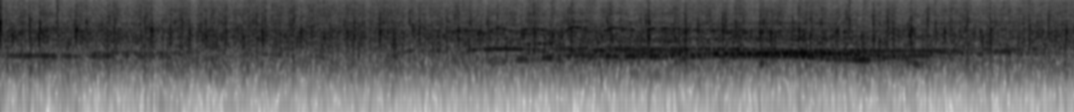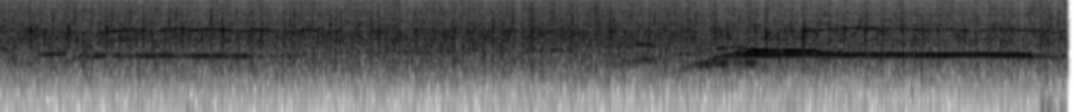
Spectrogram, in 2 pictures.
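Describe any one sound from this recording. Young women call out and cheer in high voices through microphones.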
